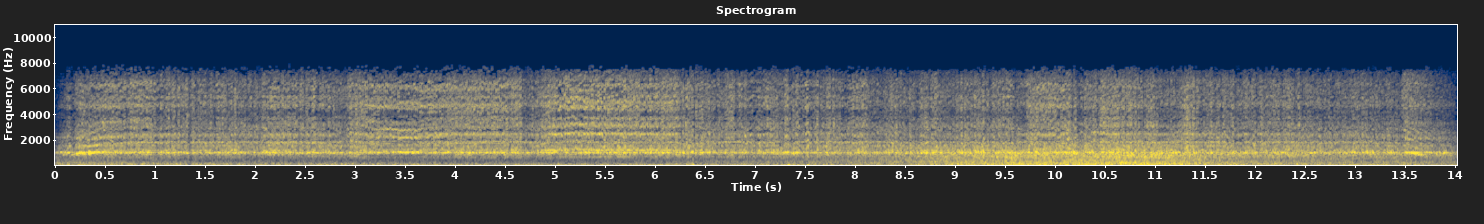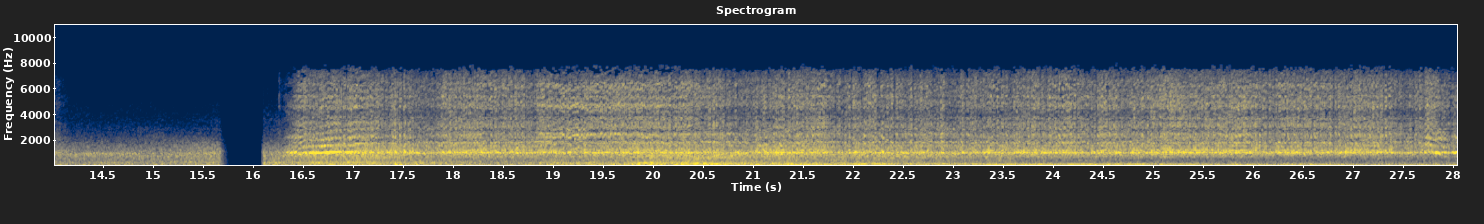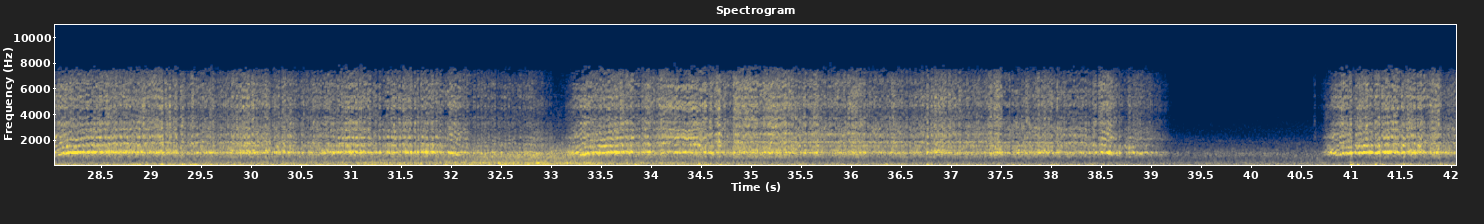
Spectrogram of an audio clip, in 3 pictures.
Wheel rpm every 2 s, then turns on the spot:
120, 160, 160, 160, 160, 160, 150, 10, 120, 160, 160, 160, 160, 140, 150, 150, 80, 160, 160, 80, 60.
none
